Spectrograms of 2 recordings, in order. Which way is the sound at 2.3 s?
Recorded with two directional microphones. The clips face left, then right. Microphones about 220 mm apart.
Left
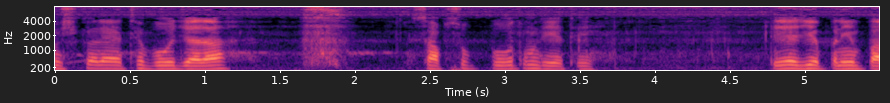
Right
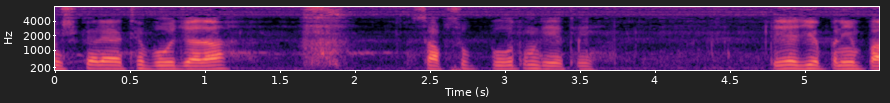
10° left (ahead or behind).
